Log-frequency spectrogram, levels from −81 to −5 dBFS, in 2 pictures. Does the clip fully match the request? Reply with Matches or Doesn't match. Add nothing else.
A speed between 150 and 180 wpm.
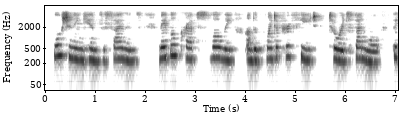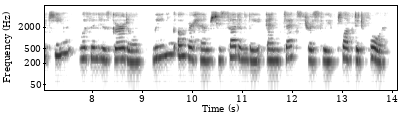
Doesn't match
